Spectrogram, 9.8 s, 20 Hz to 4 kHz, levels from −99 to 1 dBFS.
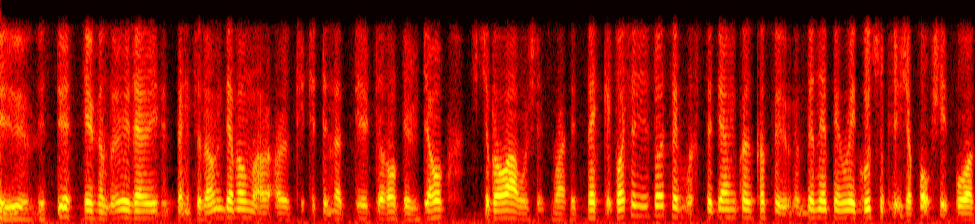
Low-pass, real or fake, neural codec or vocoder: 3.6 kHz; fake; codec, 16 kHz, 0.5 kbps, FunCodec, trained on Chinese and English, 25 frames a second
